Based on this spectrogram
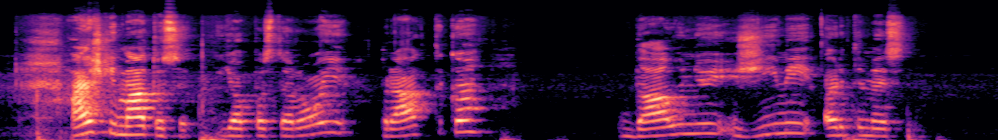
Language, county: Lithuanian, Vilnius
